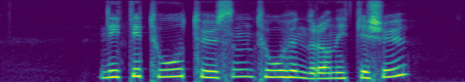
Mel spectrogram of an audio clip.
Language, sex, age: Norwegian, female, 20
